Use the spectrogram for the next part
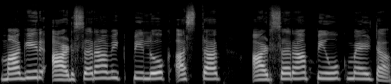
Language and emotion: Goan Konkani, neutral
